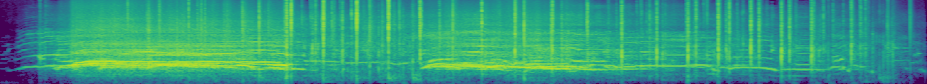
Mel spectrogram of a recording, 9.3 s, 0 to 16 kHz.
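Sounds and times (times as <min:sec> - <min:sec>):
people cheering at a party: 0:00.4 - 0:09.2.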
